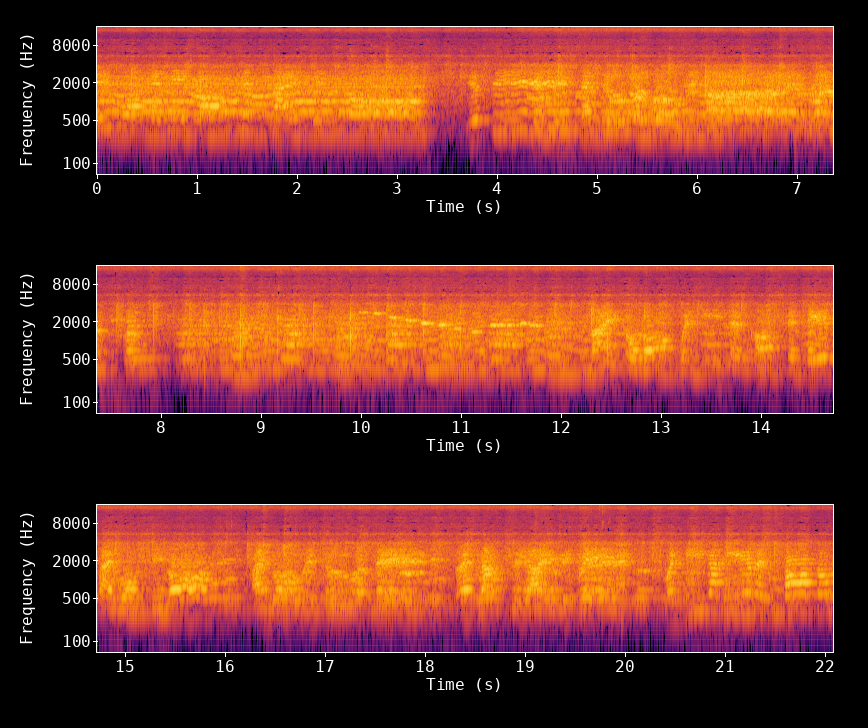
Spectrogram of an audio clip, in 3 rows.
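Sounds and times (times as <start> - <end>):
music on old cylinder phonograph: 0.0 - 22.0.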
